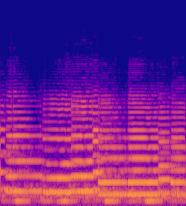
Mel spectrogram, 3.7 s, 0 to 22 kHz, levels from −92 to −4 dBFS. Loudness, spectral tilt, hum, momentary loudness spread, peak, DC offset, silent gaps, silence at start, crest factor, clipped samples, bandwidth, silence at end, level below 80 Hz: -27 LUFS; -8 dB/octave; none; 5 LU; -16 dBFS; under 0.1%; none; 0 s; 12 dB; under 0.1%; 7 kHz; 0 s; -64 dBFS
